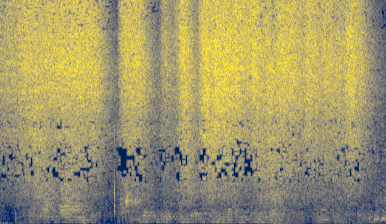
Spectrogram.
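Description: Loud, steady hiss of spray or escaping air, breaking off briefly a couple of times.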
